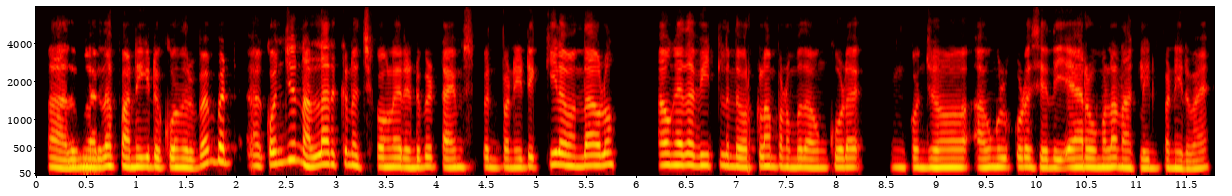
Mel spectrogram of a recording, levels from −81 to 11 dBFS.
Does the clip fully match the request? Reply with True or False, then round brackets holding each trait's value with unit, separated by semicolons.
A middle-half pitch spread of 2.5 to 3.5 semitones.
True (2.8 semitones)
